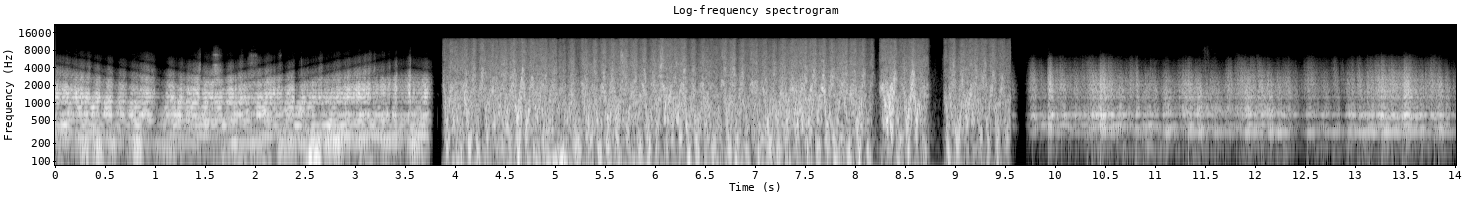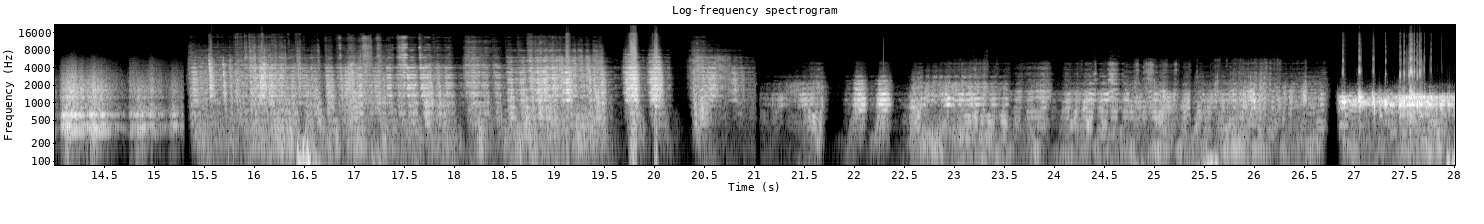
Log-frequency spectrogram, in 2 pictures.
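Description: Logo jingle music run through heavy audio effects: distorted and pitch-shifted, with abrupt switches between versions every few seconds, including a harsh hiss-like stretch from about four to ten seconds in.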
